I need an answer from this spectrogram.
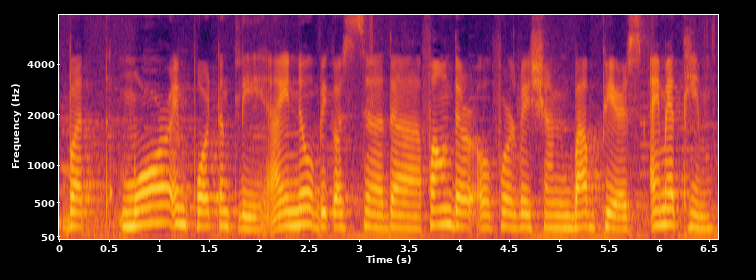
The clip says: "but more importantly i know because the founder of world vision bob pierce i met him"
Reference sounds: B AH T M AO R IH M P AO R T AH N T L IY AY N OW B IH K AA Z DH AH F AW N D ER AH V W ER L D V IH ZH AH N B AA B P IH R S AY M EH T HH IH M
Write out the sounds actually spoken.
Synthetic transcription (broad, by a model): B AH T M AO R IH M P AO R T AH N T L IY AY N OW B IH K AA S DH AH F AW N D ER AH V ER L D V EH SH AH N B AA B P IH R S AY M EH T HH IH M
